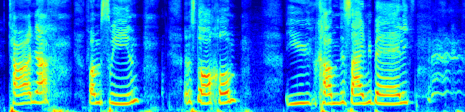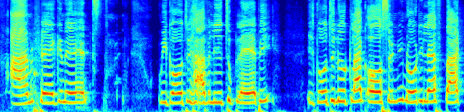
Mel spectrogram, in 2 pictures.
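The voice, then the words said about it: Put-on Swedish accent, Scouse and Eastern European. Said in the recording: “So that's the accent. ... Oh, I hate his accent so much. ... Little bit of scouse, little bit of Eastern European, little bit sweet.”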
